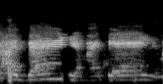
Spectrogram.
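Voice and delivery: mimicked protest. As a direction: repeat it insistently, mimicking him. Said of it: "and he's like".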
